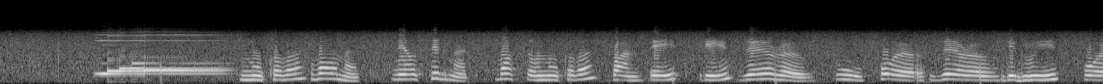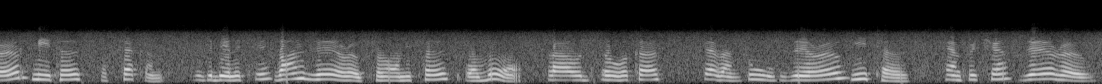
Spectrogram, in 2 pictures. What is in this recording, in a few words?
volmet 127.875; uuww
